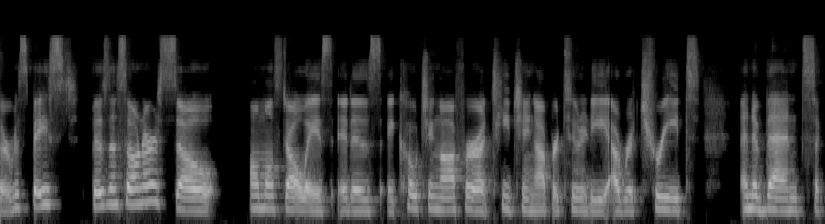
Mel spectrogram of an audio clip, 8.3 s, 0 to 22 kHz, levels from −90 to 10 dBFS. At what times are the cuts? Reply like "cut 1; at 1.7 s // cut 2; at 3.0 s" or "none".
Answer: none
